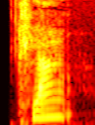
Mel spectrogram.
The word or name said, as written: klang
